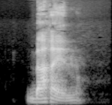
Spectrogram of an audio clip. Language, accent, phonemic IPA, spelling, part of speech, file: French, France, /ba.ʁɛm/, barème, noun, LL-Q150 (fra)-barème.wav
- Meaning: 1. scale (used to assess magnitude) 2. schedule (linking two types of measurement)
